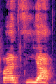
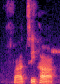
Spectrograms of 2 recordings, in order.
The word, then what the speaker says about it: Fatiha: The word is not Fatiha. It's written Fatiha. Fatiha. Fatiha. So when you say Okay. Fatiha, it's Y-A, but the word is H-A.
